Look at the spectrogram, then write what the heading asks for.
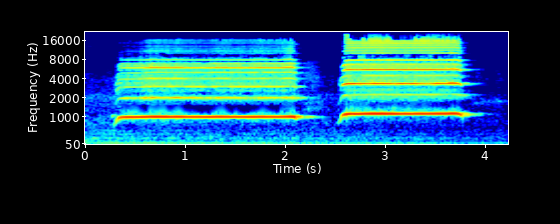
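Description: Two sharp, piercing squeaked tones from a wind instrument fingered for a B note with holes not fully covered, each held about two seconds with a short gap between, clear and alone.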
